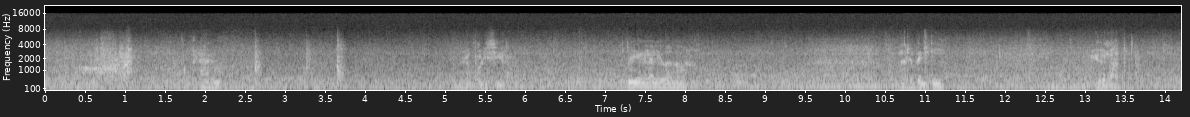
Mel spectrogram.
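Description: A woman speaks tensely close by.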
